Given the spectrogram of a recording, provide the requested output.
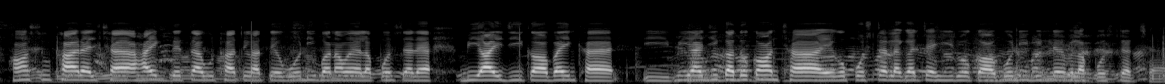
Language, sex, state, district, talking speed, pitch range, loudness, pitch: Maithili, male, Bihar, Begusarai, 145 wpm, 190-205 Hz, -22 LUFS, 195 Hz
